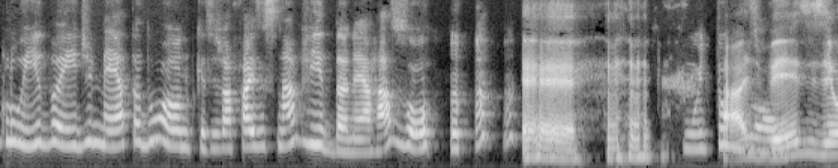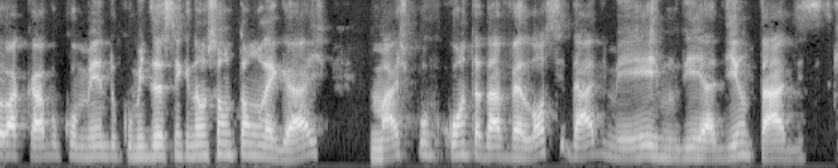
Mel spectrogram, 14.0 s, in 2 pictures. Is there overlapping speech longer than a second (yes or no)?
no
